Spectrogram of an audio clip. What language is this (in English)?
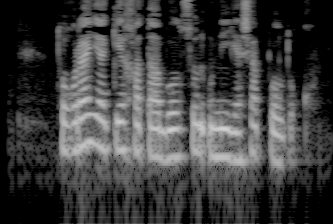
Uyghur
